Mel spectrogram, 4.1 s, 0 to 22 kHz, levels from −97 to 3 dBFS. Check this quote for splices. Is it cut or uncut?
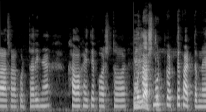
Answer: cut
